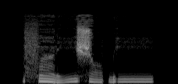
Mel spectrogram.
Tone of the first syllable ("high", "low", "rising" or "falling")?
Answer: falling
